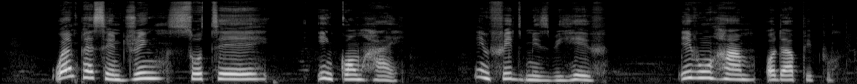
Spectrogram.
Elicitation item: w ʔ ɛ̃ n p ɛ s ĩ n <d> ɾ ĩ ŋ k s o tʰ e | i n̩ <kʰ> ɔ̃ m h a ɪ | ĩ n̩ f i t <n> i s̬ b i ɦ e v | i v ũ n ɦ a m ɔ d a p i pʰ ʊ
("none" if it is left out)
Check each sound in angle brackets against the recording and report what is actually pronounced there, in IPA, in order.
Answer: d, k, m

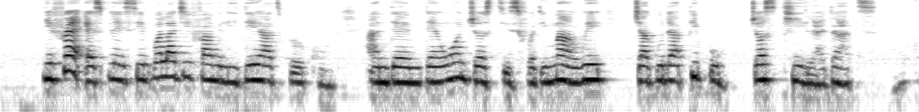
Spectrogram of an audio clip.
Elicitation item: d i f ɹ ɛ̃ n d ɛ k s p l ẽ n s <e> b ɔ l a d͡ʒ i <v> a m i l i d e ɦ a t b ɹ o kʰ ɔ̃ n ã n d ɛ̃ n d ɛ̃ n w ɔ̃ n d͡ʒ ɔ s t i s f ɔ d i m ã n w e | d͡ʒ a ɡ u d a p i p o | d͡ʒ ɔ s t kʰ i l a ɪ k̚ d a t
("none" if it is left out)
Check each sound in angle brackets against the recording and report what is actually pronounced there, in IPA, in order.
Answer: e, f

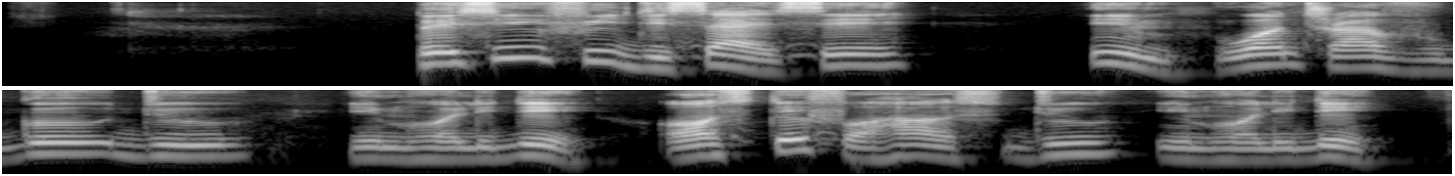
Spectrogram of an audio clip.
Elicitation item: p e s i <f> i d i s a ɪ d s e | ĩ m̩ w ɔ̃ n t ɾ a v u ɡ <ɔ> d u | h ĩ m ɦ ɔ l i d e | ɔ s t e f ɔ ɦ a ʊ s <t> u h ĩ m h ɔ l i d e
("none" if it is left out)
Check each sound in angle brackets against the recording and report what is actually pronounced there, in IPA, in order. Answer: f, o, d

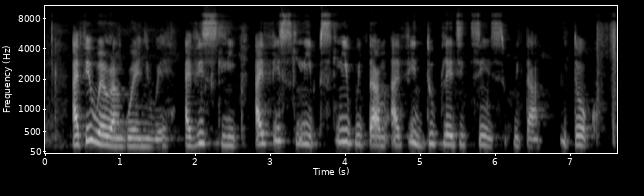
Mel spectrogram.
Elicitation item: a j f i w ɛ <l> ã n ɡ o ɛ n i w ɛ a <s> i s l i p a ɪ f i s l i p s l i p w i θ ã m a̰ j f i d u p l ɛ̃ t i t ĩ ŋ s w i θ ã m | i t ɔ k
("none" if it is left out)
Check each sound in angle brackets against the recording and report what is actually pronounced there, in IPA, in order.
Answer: ɹ, f

